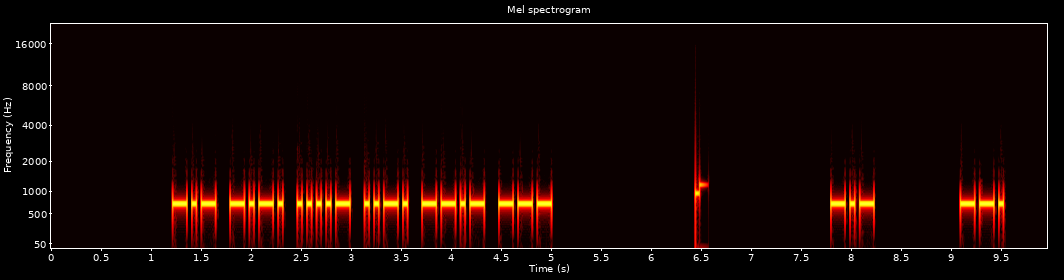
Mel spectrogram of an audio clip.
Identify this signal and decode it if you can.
Morse code, heard as a keyed tone, about 25 wpm, spaced as for 19 wpm, 700 Hz. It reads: KC4FQO KG
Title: USA Call Signs - 6 Characters - 6x Character Spacing - 25wpm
